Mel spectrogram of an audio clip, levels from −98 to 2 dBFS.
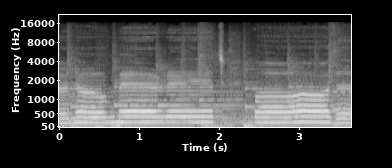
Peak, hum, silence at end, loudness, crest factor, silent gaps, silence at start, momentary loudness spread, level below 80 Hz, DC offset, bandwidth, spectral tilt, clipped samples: -2 dBFS; none; 0 s; -14 LUFS; 12 dB; none; 0 s; 7 LU; -32 dBFS; 0.2%; 14.5 kHz; -7.5 dB/octave; under 0.1%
